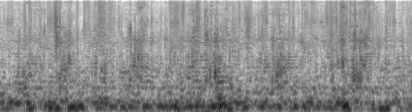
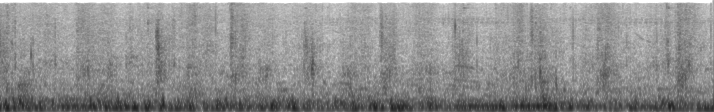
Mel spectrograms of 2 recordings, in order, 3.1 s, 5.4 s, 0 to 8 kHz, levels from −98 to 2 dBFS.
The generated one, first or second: first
